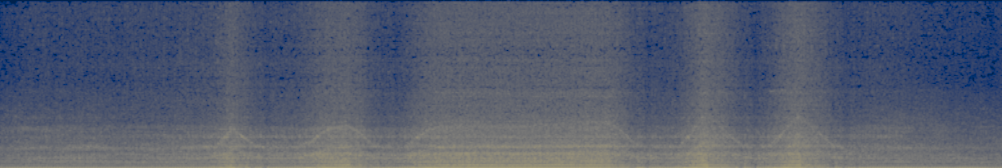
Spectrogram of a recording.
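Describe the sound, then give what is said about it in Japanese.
An engine revved over and over on top of a steady low idle. Several quick blips climb in pitch and drop back, and one longer held rev comes in the middle. “無駄にふかしてみましたけどね”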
